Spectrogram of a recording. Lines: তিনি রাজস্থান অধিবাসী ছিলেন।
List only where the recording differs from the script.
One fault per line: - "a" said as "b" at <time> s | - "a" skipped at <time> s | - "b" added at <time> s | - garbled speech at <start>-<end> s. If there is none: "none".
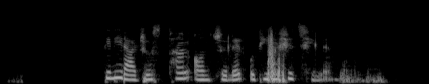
- "অঞ্চলের" added at 1.9 s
